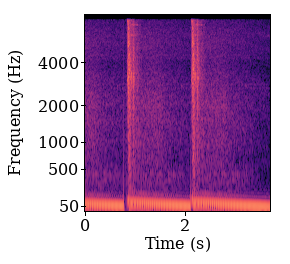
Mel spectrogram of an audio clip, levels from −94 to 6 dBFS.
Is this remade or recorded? recorded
